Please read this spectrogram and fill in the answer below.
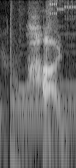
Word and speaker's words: heard: আসলে উচ্চারণটা হবে হারড। অনেকটা বার্ডের মত।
